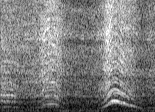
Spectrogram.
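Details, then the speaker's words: FPV quad's motors checked for ticking or grinding that would point to too-high D gain or off filters: tone sweeps smoothly up and down with each throttle punch, no grinding or ticking; healthy motors. "everything sounds clean right now but if you do get that that could be a sign that your D gain is too high or your filters could be a little out of whack but uh everything's sounding good here"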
